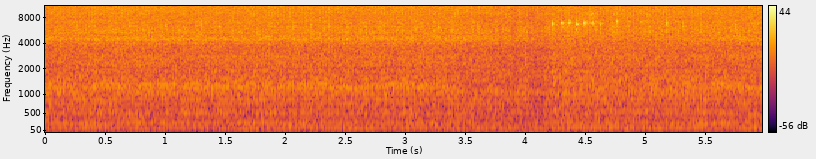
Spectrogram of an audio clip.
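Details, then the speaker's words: 2005 Chevy Impala 3.4L with intermittent no-start or start-and-stall: during a wiggle test of the camshaft position sensor harness the idle dips and wobbles; intermittent stall from faulty cam sensor harness. "Wiegel test is always good to do in cars and that is the problem with this car"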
